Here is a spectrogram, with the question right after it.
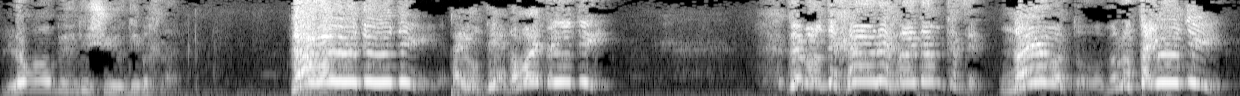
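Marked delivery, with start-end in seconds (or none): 2.2-3.3 loud, high outcry, leaning on ביהודי; preaching outcry. Acted. Preacher thunders the point at the congregation, loud outcry. 3.3-4.6 fast, anguished shout; impassioned shout. Acted. 8.5-9.2 loud high call; waking shout. Acted.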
